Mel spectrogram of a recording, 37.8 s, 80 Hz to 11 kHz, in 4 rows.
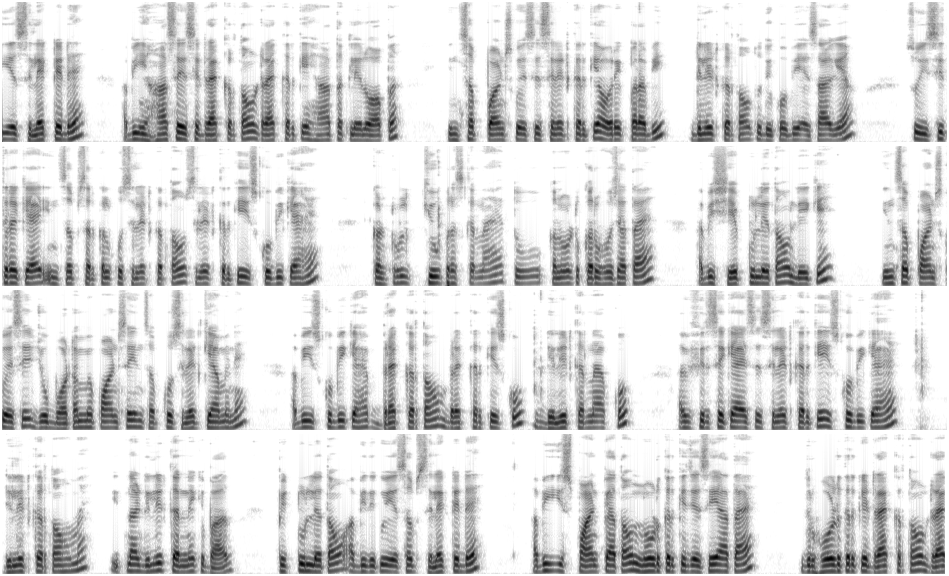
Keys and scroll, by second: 6.2 Delete, 13.6 ctrl+q, 24.2 Delete, 28.0 Delete.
